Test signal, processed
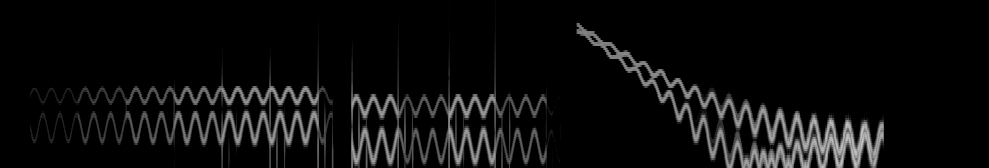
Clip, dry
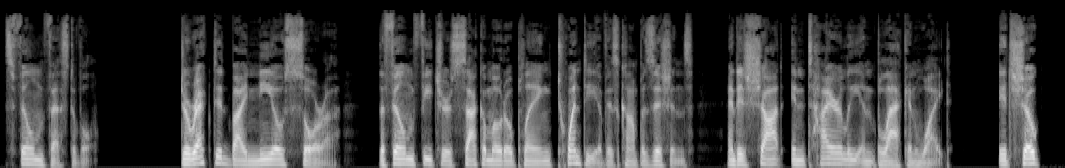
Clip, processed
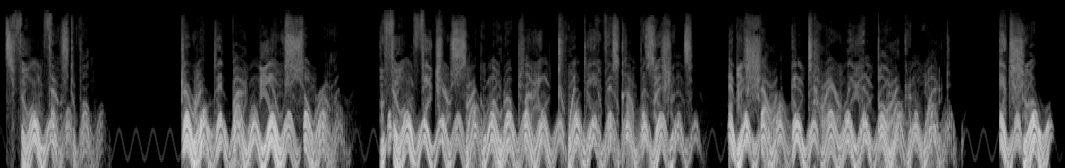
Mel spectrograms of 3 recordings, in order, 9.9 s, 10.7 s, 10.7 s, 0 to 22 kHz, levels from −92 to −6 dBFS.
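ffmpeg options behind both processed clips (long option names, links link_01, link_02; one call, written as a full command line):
ffmpeg -i in.wav -filter_complex "[0:a]acrossover=split=8700[link_01][link_02];[link_02]acompressor=threshold=-41dB:ratio=4:attack=1:release=60[link_03];[link_01][link_03]amix=inputs=2:normalize=0,bass=frequency=250:gain=7,treble=frequency=4000:gain=2,acrossover=split=560[link_04][link_05];[link_04]aecho=1:1:67.06|142.9:0.501|0.501[link_06];[link_05]acompressor=threshold=-32dB:ratio=6[link_07];[link_06][link_07]amix=inputs=2:normalize=0,aeval=exprs='val(0)*sin(2*PI*570*n/s+570*0.6/5.9*sin(2*PI*5.9*n/s))':channel_layout=same,volume=-4.5dB" out.wav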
